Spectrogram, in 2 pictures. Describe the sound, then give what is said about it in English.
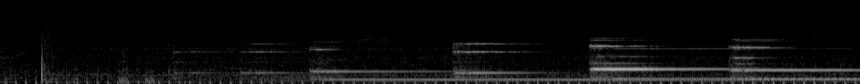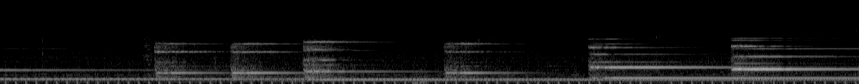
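Cathedral carillon bells chime a slow, stately melody on a spring evening at sunset, each struck note ringing out and overlapping the next over a low sustained hum, with no voices present. “We can see the spire of St. Buster's Cathedral off in the distance and hear those beautiful chimes.”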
